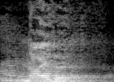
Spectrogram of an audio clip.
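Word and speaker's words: neither: इनको ईदर और नीदर भी पढ़ते हैं अमेरिका वाले, बरतानिया वाले पढ़ते हैं आइदर और नाइदर।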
